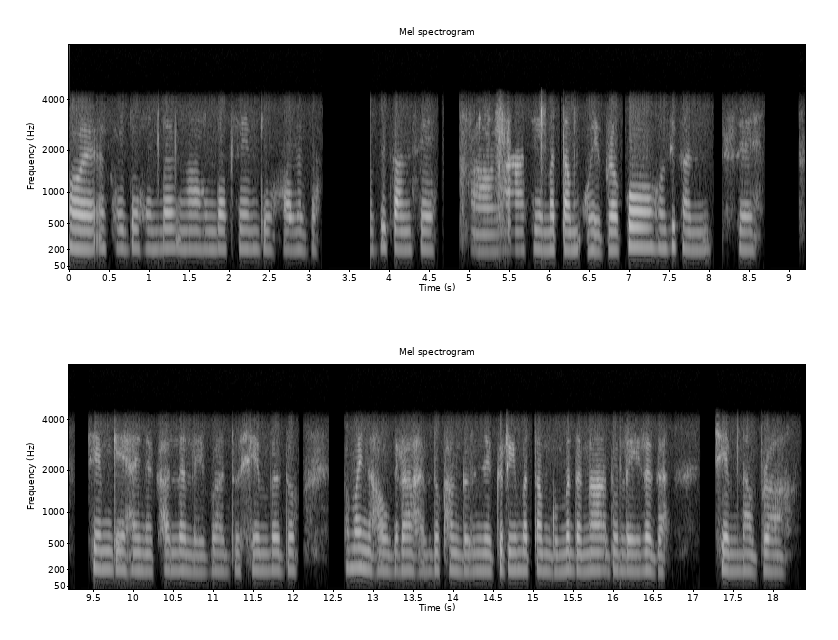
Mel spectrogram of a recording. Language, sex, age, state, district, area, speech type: Manipuri, female, 18-30, Manipur, Kangpokpi, urban, conversation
